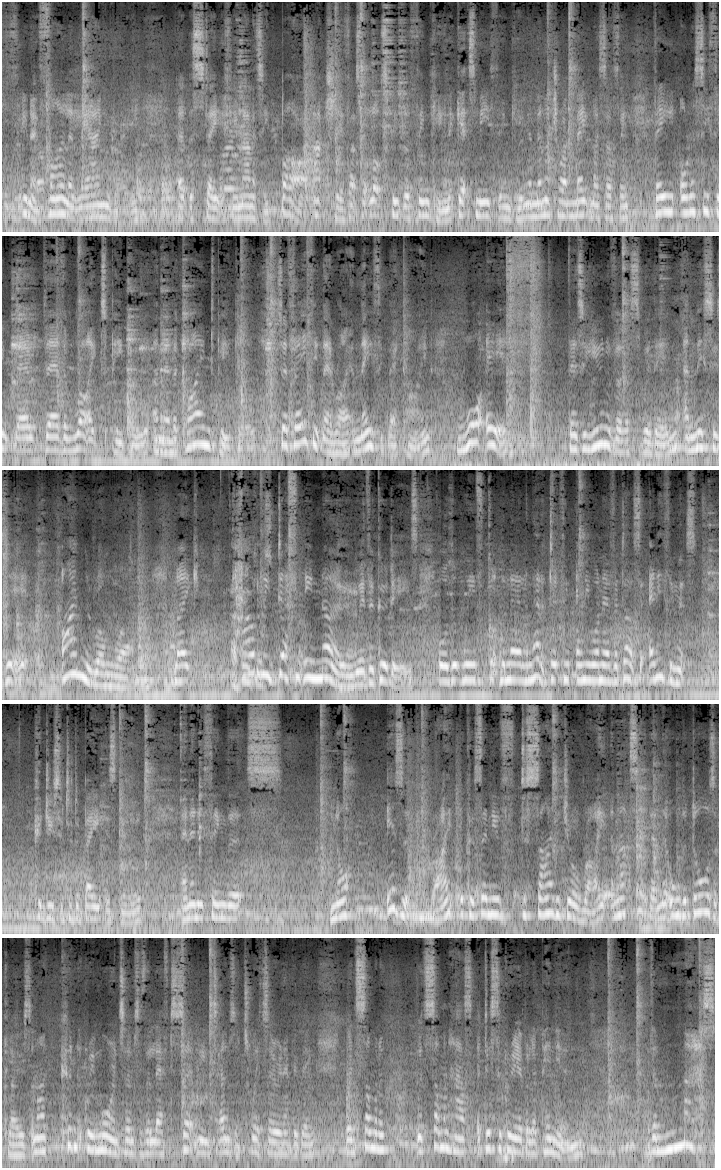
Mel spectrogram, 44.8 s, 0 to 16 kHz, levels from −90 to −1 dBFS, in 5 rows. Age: 40-59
